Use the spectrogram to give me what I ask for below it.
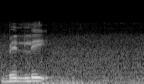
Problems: constant background noise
